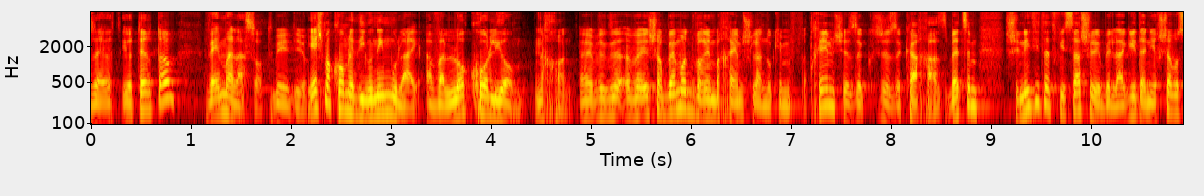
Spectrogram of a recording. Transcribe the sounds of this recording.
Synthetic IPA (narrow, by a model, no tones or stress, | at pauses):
zejo̞te̞ʁt̪o̞v | veenmalaːso̞t̪bid̪ijṵkjɛʃmako̞mled̪ijunimulajʔavalːo̞kʰo̞ljo̞mnaχo̞̰nvevejɛʃhaʁbemeood̪vaʁimbaχaimʃe̞lanukemefat̪χimʃezeʃezekaχa̰azbeet͡se̞m | ʃinit̪it̪at̪fisaʃe̞libeleaɡid̪aniaχʃavo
